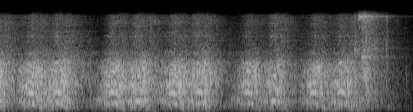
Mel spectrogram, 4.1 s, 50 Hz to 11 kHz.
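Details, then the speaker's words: KE20 Toyota Corolla left sitting since the early 90s, with oil and charge lights on: the starter drags through slow, heavy turns, barely one per second, with no firing. A connection is warm and the battery is suspected weak, so a different battery will be tried. "Anyway, maybe this battery's not very good. Let's try a different battery."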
